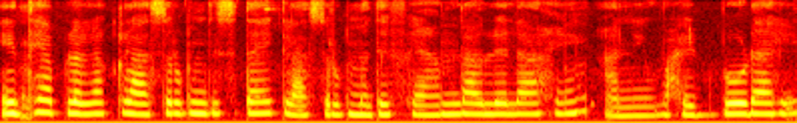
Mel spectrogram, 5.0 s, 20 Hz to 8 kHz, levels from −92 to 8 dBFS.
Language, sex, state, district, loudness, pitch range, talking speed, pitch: Marathi, female, Maharashtra, Pune, -16 LUFS, 240-265 Hz, 170 wpm, 255 Hz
